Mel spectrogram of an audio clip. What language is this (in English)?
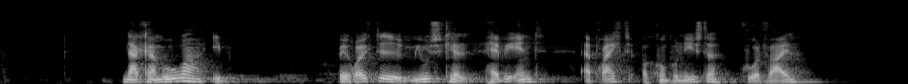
Danish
